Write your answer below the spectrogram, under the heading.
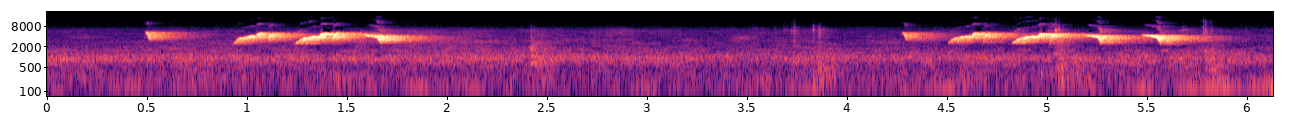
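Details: Pet male yellow domestic canary singing two short phrases separated by a few seconds of near quiet, each a quick run of four or five high, slurred chirping notes rising then falling.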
